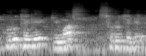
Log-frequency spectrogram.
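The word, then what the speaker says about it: 来ます: কুরুর মাস form হচ্ছে কি মাস কি মাস এটা হচ্ছে পুরো মাছ ফল অর্থ সেম করা আসা কিমাস মানে হচ্ছে আসা এটা আমরা এখানে লিখি লিখবো কি মা কিমা কিন্তু উচ্চারণটা হবে কিমাস তো কিমাস মানেও আসা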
